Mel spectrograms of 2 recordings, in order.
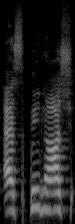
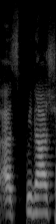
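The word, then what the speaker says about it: espionage: उसके बाद एसपीनाश। एसपीनाश भी कुछ इसको बोलते हैं। एसपीच भी बोलते हैं। ठीक है? तो आप दोनों एसपीश जो अगर डिक्शनरी के अकॉर्डिंग अगर इसकी प्रोनाउंस चेक की जाए तो एसपीश आता है।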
